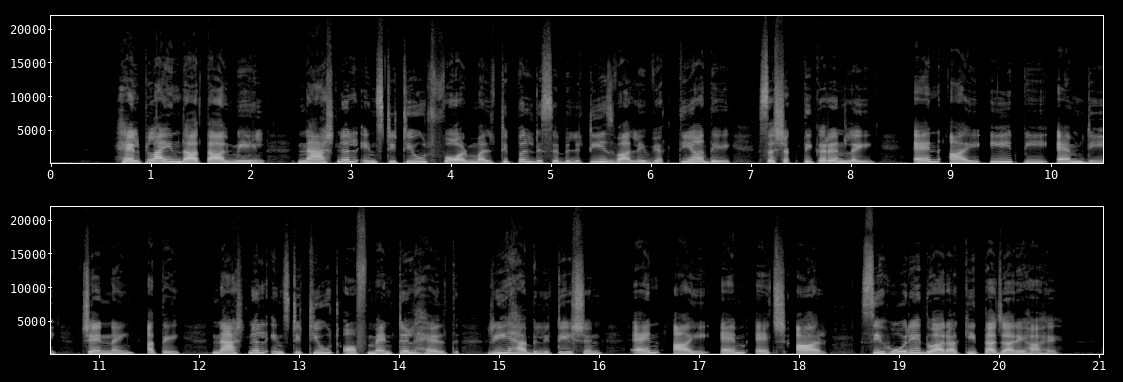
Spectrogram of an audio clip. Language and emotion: Punjabi, neutral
